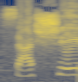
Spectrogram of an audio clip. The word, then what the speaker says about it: sachet: the spelling is nothing Gilliam is in a pronunciation sachet a nun so I got a shampoo sachet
